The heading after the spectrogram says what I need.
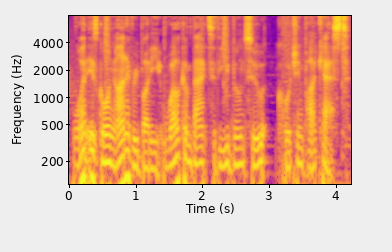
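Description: A man's voice: low-pitched, brisk, darkish tone, soft background music. A man hosting a podcast, talking informally and chattily straight to his listeners into a good podcast microphone, drifting into tangents. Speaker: podcast host, coach. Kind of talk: casual solo podcast talk with scripted opening. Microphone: studio podcast microphone.

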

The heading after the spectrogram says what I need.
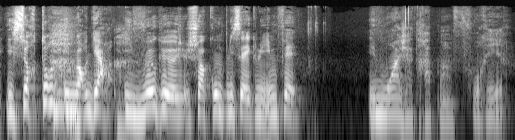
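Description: A woman's voice: medium pitch, a little fast, gravelly, breathy edge. A woman from Belgium, a comedian, telling an anecdote as a podcast guest, acting out the people she quotes and often laughing. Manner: lively storyteller, acts out quotes, laughs often.

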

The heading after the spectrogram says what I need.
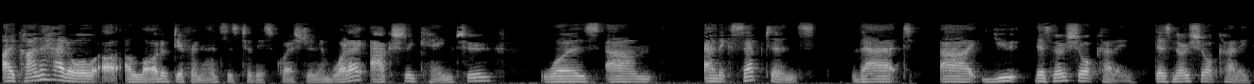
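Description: In a dull, muffled lo-fi recording, a male interview guest who writes plays and creates podcasts thinks things through aloud, questioning himself along the way. His mid-range voice is expressive, a bit bright and slightly rough, with a measured pace.

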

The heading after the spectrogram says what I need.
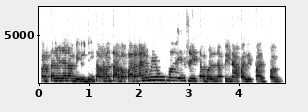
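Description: A woman co-hosting a podcast in casual chat, talkative and quick to agree, mixing Tagalog and English. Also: on the high side. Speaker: podcast co-host. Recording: dull, muffled audio.

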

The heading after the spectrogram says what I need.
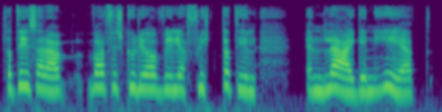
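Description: A woman's voice: high voice, smooth, dry recording, clean studio sound. A 25-year-old woman chatting animatedly as a podcast co-host, often stumbling over her first words. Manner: animated, chatty, repeats words when starting. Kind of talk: casual chat.

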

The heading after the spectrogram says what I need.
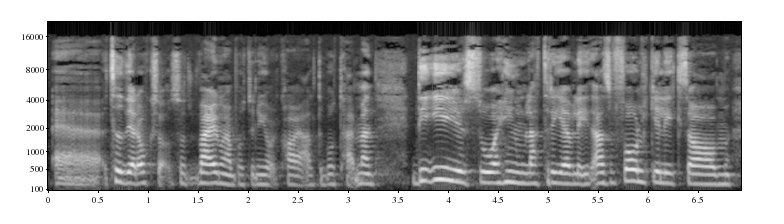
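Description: A young woman, co-hosting a podcast in a lively, chatty way and mixing English words into her speech. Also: medium pitch. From Sweden. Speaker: podcast co-host. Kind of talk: casual chat.

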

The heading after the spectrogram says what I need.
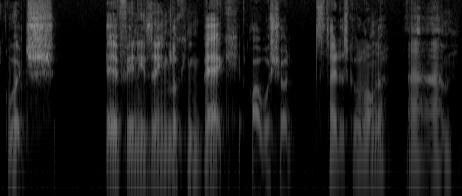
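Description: A man's voice: mid-range voice, moderate pace. A man with a New Zealand accent, a podcast guest talking openly and reflectively about his life, with many ums. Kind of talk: personal storytelling in an interview.

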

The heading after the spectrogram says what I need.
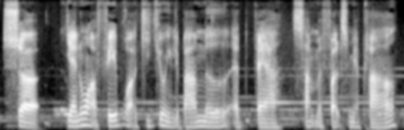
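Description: A man in his twenties, speaking hesitantly and thoughtfully in an interview, often pausing and restarting. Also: fairly low pitch, creaky, music in the background. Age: 20s. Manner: hesitant, pauses and restarts, searching for words. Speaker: film director interviewed about his heart surgery. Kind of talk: reflective interview.

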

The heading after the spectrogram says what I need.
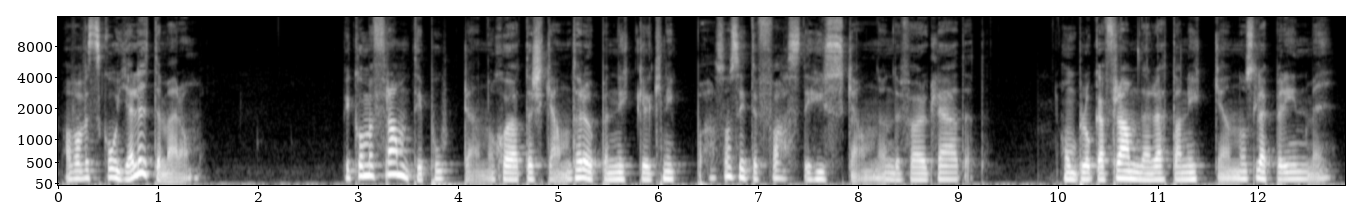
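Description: A woman with a low, gravelly voice reads a first-person story aloud. Her delivery is measured and somber. She takes her time over each sentence. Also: warm tone. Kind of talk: first-person scripted narration.

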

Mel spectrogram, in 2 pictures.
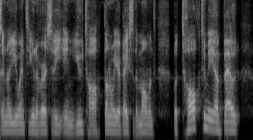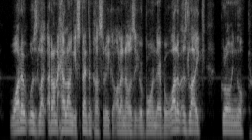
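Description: A man hosting a business podcast, interviewing a guest in a quick, chatty way. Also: medium pitch, no echo. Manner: fast-talking, admits speaking fast. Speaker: podcast host. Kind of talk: casual interview.

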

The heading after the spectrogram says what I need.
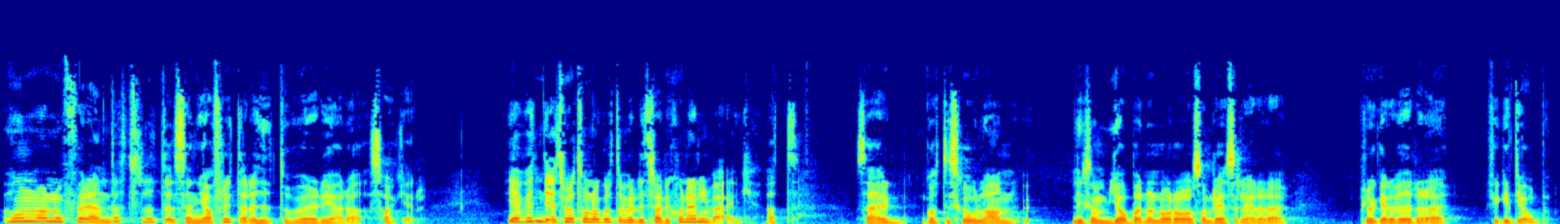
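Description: A woman in her twenties, a podcast guest telling stories in casual chat with quick tangents. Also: mid-range voice, creaky, darkish tone. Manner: chatty storyteller, quick tangents.

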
